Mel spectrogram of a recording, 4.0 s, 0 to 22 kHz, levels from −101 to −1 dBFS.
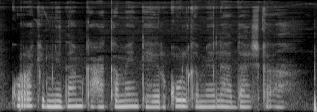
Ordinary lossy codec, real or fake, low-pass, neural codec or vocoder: none; real; none; none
